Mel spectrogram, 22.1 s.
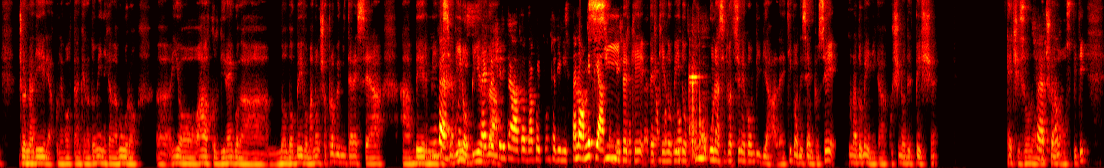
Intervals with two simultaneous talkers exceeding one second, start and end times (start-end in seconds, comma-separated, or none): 8.5-10.1, 11.7-13.6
